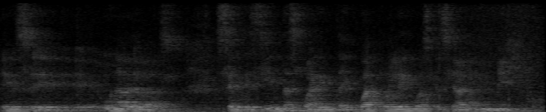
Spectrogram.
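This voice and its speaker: A man from southern Mexico whose first language is Zapotec, speaking as a writer on a round-table panel in a measured, explanatory way. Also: on the low side, fairly even intonation, dark tone. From Isthmus of Tehuantepec, Mexico. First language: Diidxazá (Zapotec). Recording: echoey room, far from mic, faint noise.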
